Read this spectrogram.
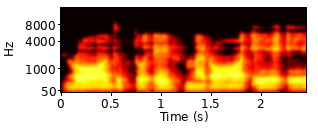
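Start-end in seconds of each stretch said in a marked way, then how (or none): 1.5-2.4 র, then এ, এ each held long; drawn-out vowel. Shown as a demonstration. Teacher breaking রে apart to show the drawn-out vowel. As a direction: split the syllable and stretch each এ. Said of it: "এরকম করে অনেকটা টেনে উচ্চারণ করি".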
